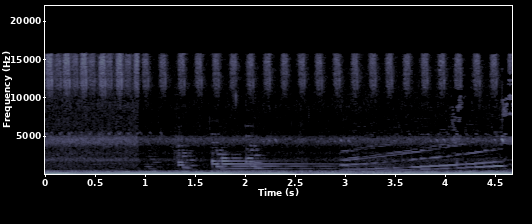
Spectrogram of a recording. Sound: TV lulling

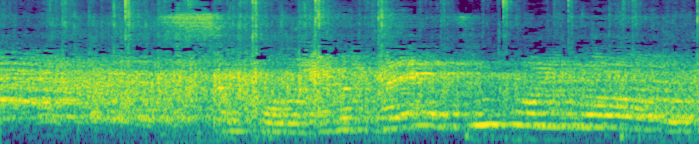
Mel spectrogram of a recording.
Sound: audience cheering

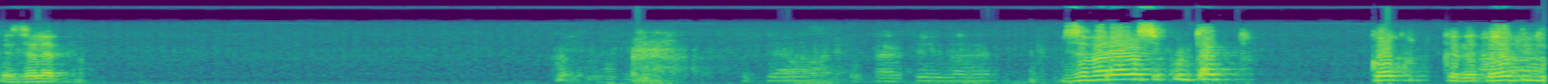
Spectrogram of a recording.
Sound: commotion

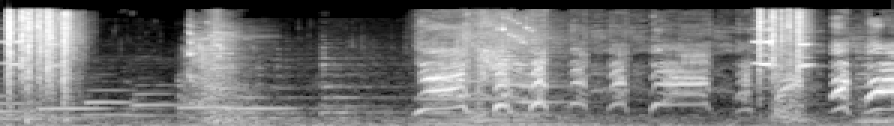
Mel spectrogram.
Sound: clicking; laughing

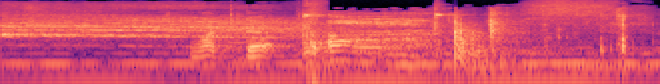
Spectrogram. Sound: breathing fast

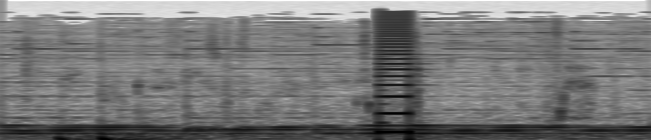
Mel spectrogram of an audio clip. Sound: whispering; buzzer

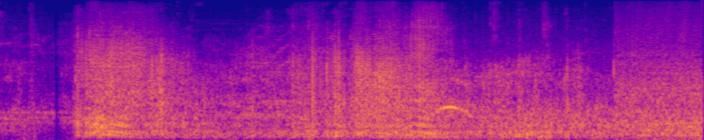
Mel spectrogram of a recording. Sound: car engines start

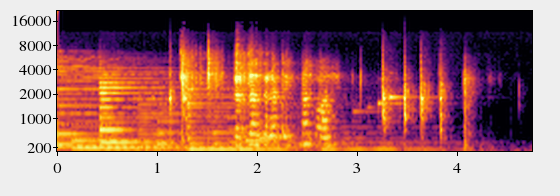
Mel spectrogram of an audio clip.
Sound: door knocks

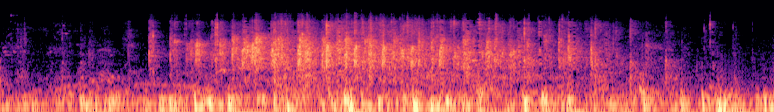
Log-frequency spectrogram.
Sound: audience Clapping

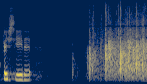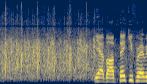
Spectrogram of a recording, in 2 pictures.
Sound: audience applauding

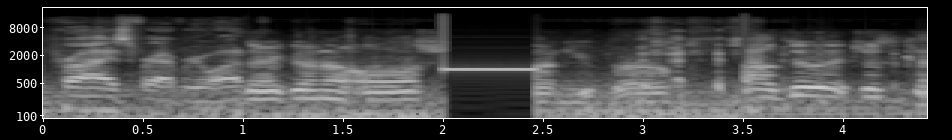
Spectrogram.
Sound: beep

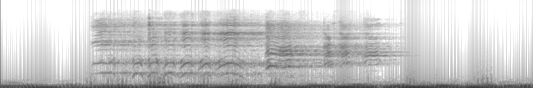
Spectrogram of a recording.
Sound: Rap Rat laughs

